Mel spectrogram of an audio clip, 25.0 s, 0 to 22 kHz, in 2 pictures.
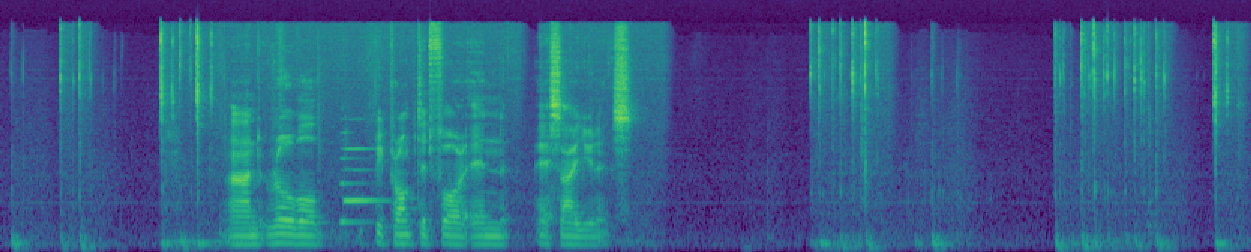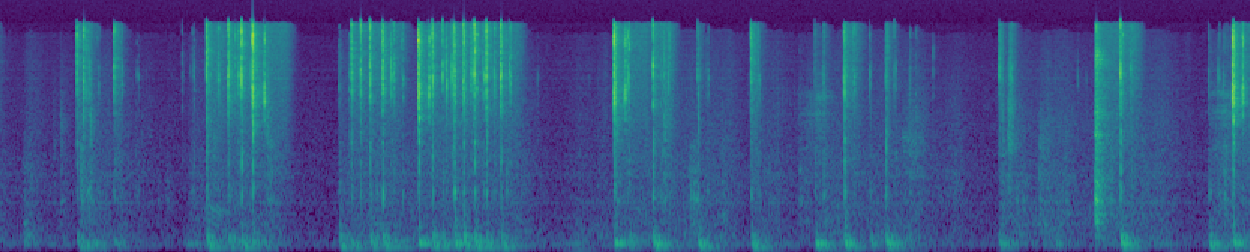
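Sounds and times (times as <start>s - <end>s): typing on computer keyboard: 0.6s - 1.0s, 1.6s - 2.2s, 8.1s - 9.4s, 10.5s - 12.4s, 14.4s - 15.3s, 15.9s - 17.7s, 18.6s - 21.6s, 24.6s - 25.0s.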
